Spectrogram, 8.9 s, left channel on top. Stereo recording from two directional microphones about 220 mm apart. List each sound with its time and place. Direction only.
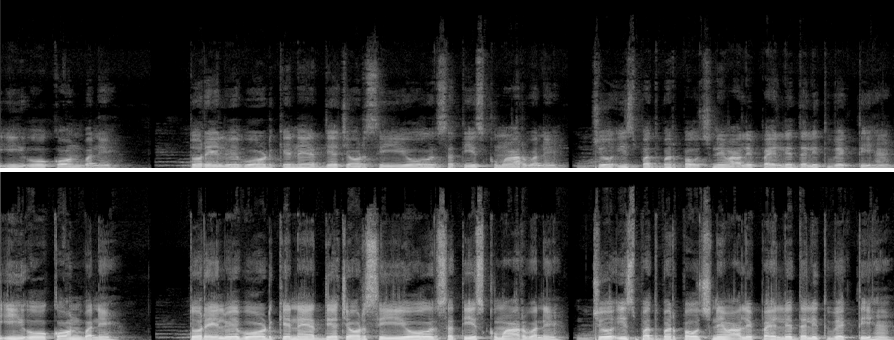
0.1 s speech: 50° right (ahead or behind)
